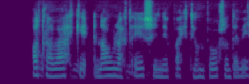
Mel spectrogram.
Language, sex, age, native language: Icelandic, female, 12, Icelandic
